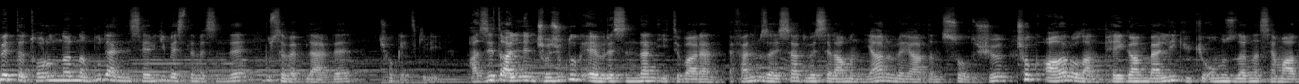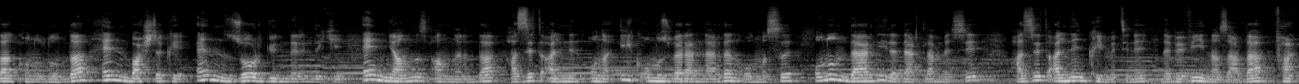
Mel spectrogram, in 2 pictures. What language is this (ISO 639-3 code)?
tur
